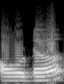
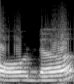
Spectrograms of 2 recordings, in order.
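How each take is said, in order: Both takes have the same delivery.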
